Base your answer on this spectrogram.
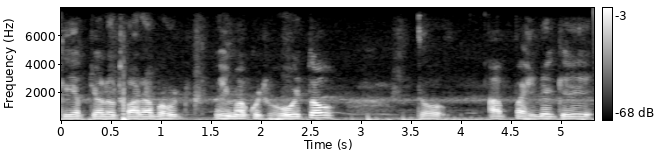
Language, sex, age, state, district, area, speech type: Hindi, male, 60+, Uttar Pradesh, Hardoi, rural, spontaneous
